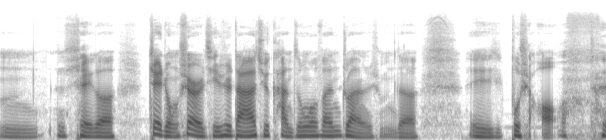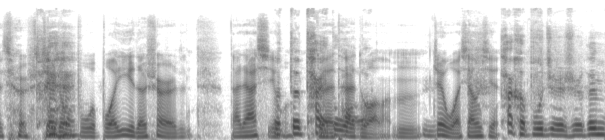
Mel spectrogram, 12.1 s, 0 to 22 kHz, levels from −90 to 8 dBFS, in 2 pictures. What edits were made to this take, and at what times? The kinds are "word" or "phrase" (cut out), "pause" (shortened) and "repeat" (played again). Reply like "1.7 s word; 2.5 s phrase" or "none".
none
